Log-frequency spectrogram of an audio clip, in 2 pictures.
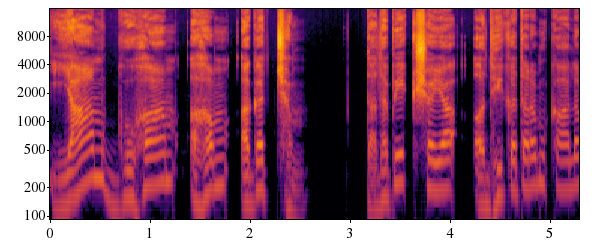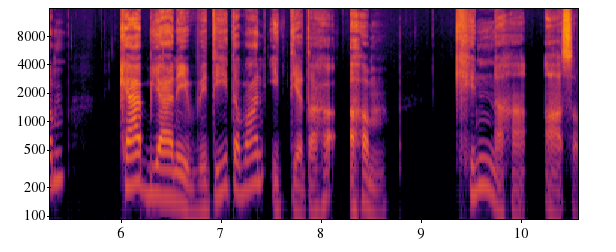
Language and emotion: Sanskrit, sad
